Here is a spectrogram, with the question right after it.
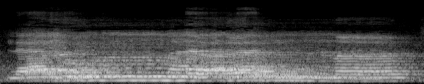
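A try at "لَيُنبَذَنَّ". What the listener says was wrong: Nanya ndak dibaca. Nanya kan dimatikan karena dia akhir. Nah, ya, nanya jangan dibaca karena akhiran. Cuma ditahan aja, gunakan. Layung badan, ya gitu.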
